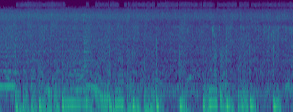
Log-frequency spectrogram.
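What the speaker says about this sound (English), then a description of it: "Now we're going to put in some olive oil." Olive oil poured into a pan over low heat, a steady close gurgling pour with bubbling, warbling tones over a continuous soft sizzling hiss.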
